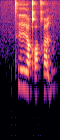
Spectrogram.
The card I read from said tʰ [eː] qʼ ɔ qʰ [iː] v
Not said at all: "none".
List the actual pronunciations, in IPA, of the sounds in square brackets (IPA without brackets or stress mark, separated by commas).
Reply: eː, iː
